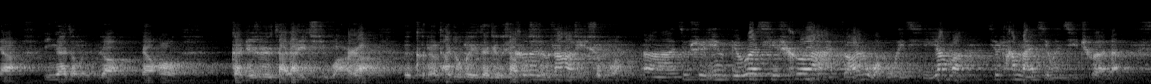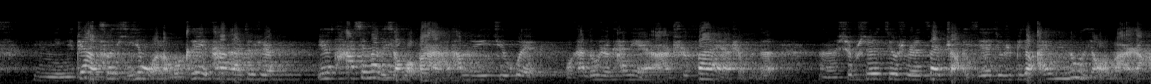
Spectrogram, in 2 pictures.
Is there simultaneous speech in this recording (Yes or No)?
Yes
